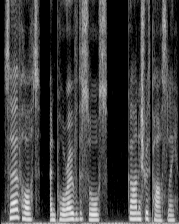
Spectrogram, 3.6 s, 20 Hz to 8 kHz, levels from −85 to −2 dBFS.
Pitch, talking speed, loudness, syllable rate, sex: 200 Hz, 165 wpm, -16 LUFS, 5.2 syllables/s, female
